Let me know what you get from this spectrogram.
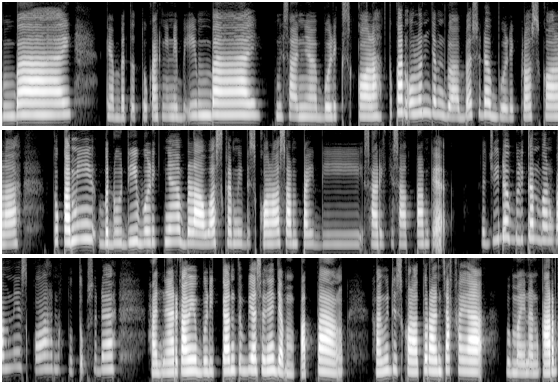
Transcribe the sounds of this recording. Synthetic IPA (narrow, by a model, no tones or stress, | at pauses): mbaj | kajaʔbət̪ut̪ukarinibəimbaj | misalɲabulɪk̚sə̥kolaht̪ukanulʊnd͡ʒamduablasudahbulɪk̚lasə̥kolah | t̪uhkamibədudibulɪk̚ɲabəlawaskamidisə̥kolahsampajdisaɾikisat̪amkaja̰ʔ | lad͡ʒidabulikanbuankaminisə̥kolahnak̚t̪ut̪ʊp̚sudah | haɲarkamibulikant̪ubiasaɲad͡ʒaməpat̪ːaŋ | kamidisə̥kolaht̪uɾaɲt͡ʃakːajaʔ | bəmainankar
